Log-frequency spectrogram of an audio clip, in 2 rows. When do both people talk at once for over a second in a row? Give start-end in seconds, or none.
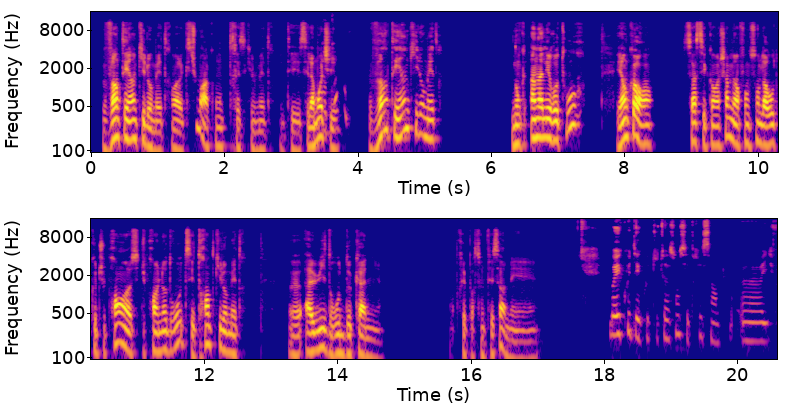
none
